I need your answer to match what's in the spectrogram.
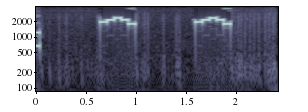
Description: Five-tone selective call (ZVEI), heard as quick runs of five tones, tones of about 70 ms. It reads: 89097 89097
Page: ZVEI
